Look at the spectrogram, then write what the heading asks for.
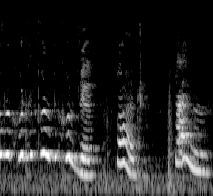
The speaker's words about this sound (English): For example, in human infant babbling, they produce a syllable type, ba, ba, ba, ba, in a rhythmic way. Then they switch to the next one, da, da, da.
